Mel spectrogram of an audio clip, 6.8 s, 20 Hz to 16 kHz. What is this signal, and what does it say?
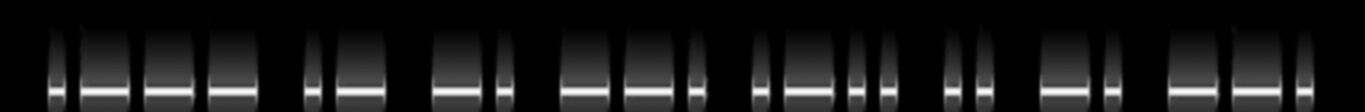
Morse code, heard as a keyed tone, about 15 wpm, 700 Hz. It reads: JANGLING
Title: Pangram Challenge v2 - 15wpm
